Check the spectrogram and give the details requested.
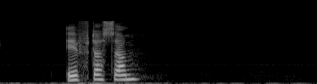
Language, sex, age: Danish, female, 62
